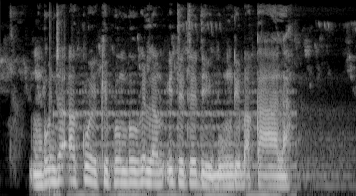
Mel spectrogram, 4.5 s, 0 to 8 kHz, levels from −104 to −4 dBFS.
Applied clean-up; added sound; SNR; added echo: none; Organ; 16 dB; reverberation time 1.6 s.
